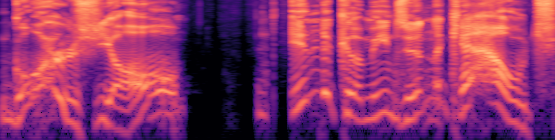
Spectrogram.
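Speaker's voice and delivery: deliberately bad cartoon voice, very slow, high, swooping. Showing the others an awful impression of Goofy. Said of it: "this is my impression of Goofy if he was fucking awful".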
